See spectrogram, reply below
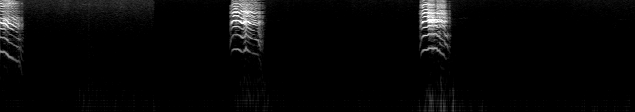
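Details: Juvenile Cooper's Hawk visiting a pond in a desert landscape in mid-morning, repeating sharp, piercing down-slurred screeches about every two and a half seconds, three in all, over soft low rumble.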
